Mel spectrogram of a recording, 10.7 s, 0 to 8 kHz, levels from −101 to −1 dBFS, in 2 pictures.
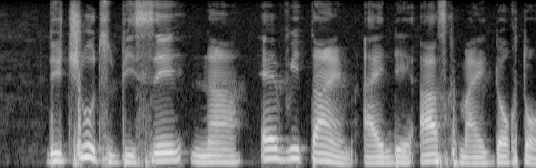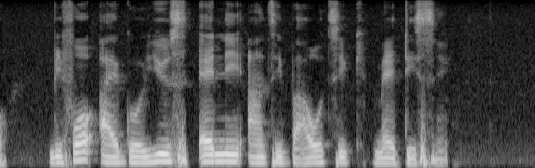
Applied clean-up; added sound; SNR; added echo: none; none; none; none.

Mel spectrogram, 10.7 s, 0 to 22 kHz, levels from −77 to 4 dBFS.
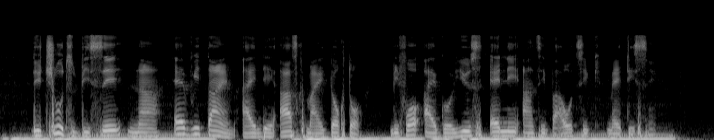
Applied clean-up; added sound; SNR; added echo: none; Growling; -3 dB; none.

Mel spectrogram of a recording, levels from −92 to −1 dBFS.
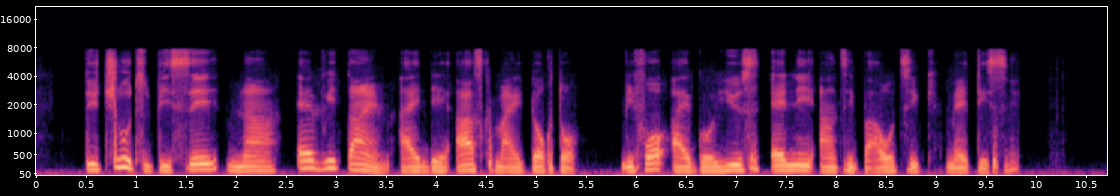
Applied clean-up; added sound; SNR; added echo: neural diffusion model UNIVERSE++.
